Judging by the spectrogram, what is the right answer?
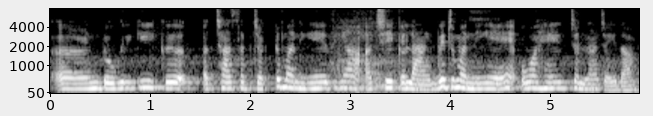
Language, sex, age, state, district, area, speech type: Dogri, female, 30-45, Jammu and Kashmir, Jammu, urban, spontaneous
